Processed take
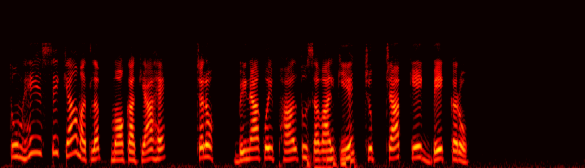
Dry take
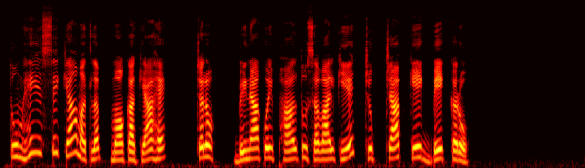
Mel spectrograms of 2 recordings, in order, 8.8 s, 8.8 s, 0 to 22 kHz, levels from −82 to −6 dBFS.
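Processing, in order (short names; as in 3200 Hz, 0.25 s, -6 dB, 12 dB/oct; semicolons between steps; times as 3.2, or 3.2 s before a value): 4.54–5.4 octaver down 1 oct, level +3 dB; gain -9 dB; µ-law 128 kbps 16000 Hz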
